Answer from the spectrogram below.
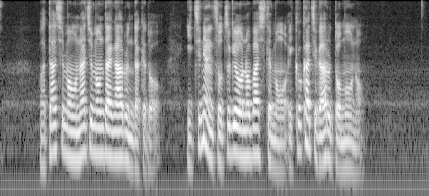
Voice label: dialogue line, japanese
